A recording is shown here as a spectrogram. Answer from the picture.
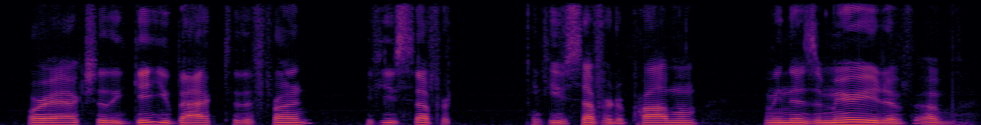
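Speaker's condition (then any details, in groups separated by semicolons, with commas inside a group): Young onset Parkinson's disease; young onset at age 40, shaky, Medtronic deep brain stimulation device, two 3-inch brain probes; deep brain stimulation surgery at Stanford 3 years ago, constant current, symptoms well managed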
